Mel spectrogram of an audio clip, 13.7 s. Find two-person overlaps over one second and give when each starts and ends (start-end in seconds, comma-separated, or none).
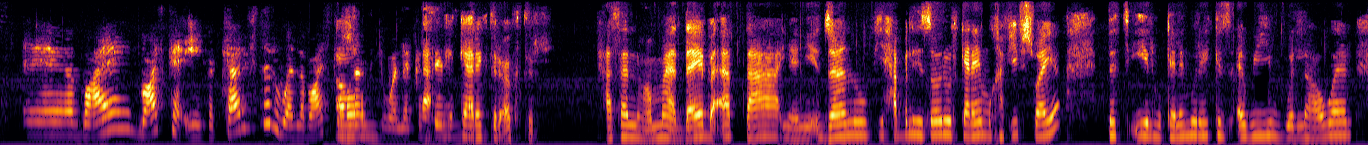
none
